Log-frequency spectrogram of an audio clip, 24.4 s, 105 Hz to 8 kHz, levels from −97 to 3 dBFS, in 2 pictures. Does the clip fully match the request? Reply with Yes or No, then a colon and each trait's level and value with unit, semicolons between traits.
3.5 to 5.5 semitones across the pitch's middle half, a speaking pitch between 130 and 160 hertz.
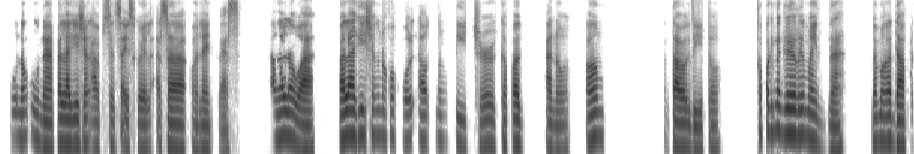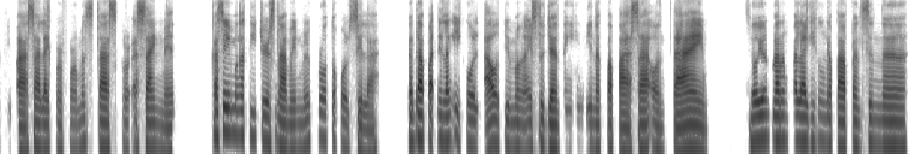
Yes: average, 4.2 semitones; low, 135 Hz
